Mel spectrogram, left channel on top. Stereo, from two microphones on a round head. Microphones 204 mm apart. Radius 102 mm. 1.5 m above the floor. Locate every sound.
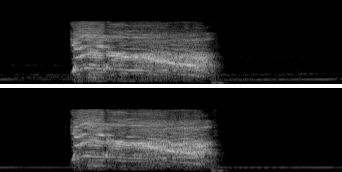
0.7 s a shout: centre (ahead or behind), 1.2 m; by 2.3 s 70° right (ahead or behind), 0.9 m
